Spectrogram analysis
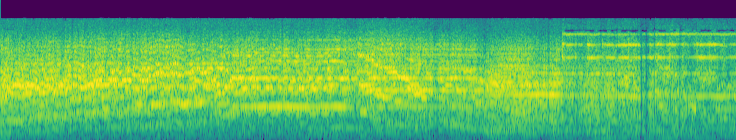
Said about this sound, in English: Why, Mr. Boynton, what made you ring the gong for a fire drill? Well, I heard you calling the fire department, and I thought...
